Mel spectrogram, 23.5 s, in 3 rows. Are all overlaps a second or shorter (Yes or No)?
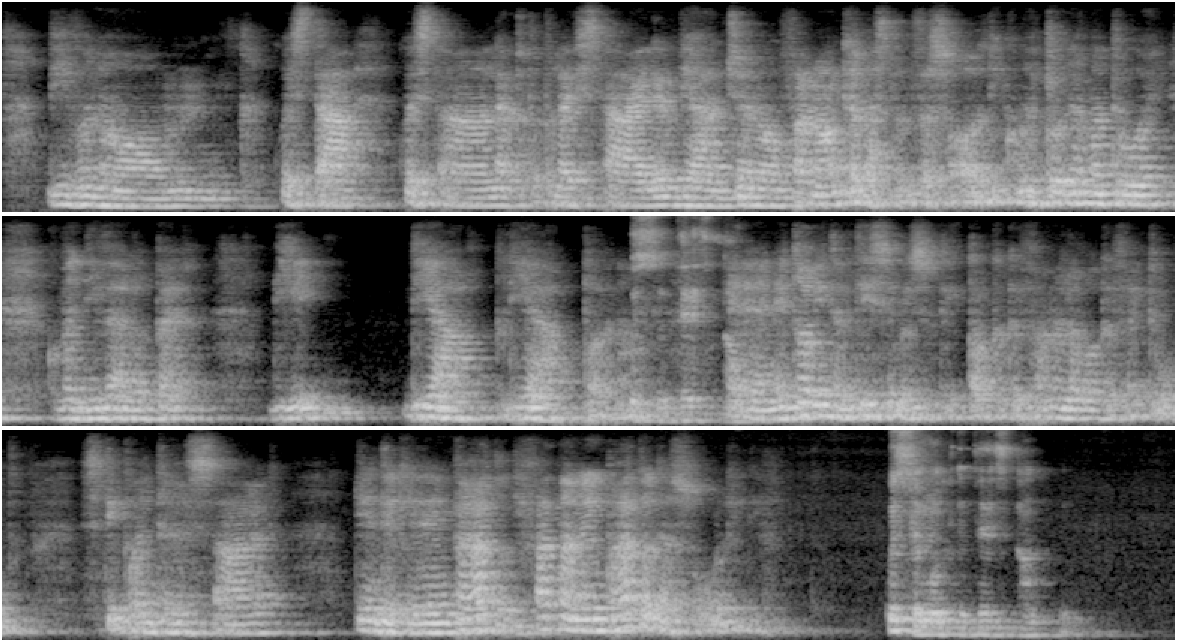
Yes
